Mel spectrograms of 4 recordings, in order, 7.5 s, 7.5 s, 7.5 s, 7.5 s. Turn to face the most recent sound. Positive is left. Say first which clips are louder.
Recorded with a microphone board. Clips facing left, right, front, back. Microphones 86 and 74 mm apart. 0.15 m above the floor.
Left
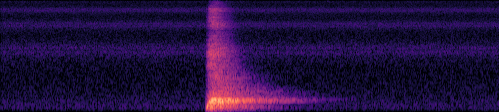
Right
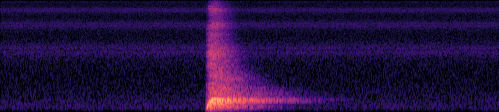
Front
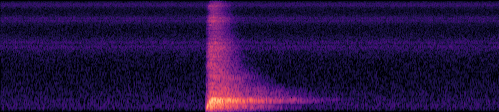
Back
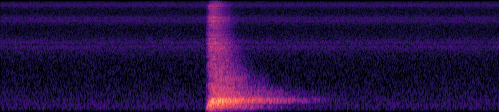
# left 1 dB, front 6 dB
turn(degrees=15)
